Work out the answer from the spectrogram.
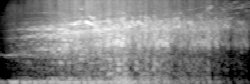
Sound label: Teleporter Nebula Cloud Exit; Evolve; Wraith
